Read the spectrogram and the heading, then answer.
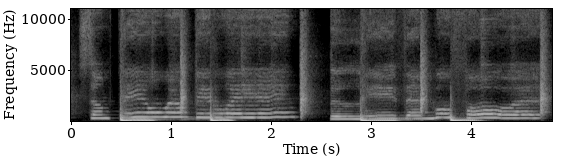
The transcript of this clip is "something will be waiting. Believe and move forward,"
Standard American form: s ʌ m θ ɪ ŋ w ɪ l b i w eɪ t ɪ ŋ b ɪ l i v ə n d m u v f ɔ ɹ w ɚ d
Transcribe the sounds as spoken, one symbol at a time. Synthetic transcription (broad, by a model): s ʌ m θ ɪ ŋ w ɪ n b i w eɪ t ɪ ŋ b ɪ l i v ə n m u v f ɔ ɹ w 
